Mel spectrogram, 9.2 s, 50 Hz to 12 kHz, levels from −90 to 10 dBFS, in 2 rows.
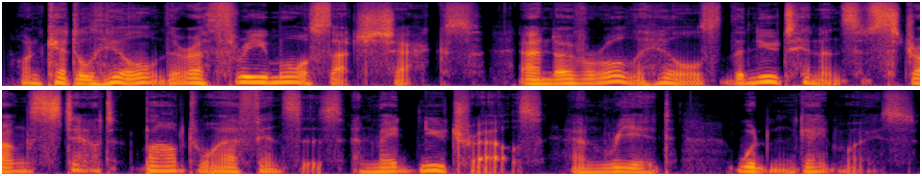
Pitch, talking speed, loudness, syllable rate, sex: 135 Hz, 205 wpm, -20 LUFS, 5.0 syllables/s, male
